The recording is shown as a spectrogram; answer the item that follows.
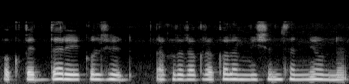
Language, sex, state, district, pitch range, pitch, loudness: Telugu, female, Andhra Pradesh, Sri Satya Sai, 225-235 Hz, 230 Hz, -15 LUFS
